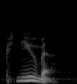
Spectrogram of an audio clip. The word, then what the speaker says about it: pneuma: Most of the time, when the Bible says the Holy Spirit, it uses the Greek words hagios, pneuma. I'm not sure you pronounce it. Pneuma. P-N-E-U-M-A.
